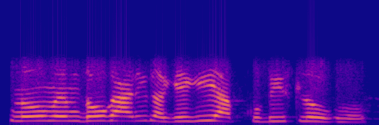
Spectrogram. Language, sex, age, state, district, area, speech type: Hindi, female, 18-30, Madhya Pradesh, Betul, rural, conversation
